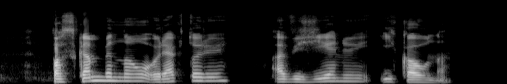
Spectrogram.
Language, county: Lithuanian, Vilnius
